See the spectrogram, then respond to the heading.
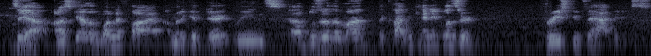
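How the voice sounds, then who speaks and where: Noticeable background noise sits behind a man speaking at a very fast pace. His pitch is high, with very wide pitch swings. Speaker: food reviewer. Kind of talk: casual product review. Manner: animated.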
